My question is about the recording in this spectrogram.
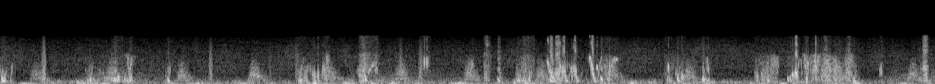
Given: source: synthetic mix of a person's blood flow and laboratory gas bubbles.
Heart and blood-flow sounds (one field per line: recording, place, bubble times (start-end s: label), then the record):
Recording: Doppler ultrasound of blood flow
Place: subclavian vein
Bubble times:
0.00-0.16 s: bubbles
0.85-1.36 s: bubbles
1.65-1.74 s: bubbles
2.96-3.31 s: bubbles
3.49-3.81 s: bubbles
4.21-4.31 s: bubbles
4.70-4.75 s: bubbles
4.83-4.94 s: bubbles
4.97-5.04 s: bubbles
5.15-5.35 s: bubbles
5.43-5.82 s: bubbles
5.85-6.19 s: bubbles
6.63-6.86 s: bubbles
6.99-7.13 s: bubbles
7.54-7.80 s: bubbles
7.84-8.60 s: bubbles
8.79-8.85 s: bubbles
9.17-9.36 s: bubbles
From the record:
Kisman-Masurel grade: 243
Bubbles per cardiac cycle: several, 3 to 8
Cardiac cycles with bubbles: 100%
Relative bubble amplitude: loud (0.450 to 0.775)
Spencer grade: 3 (all of the cardiac periods contain showers or single bubble signals, but not dominating or overriding the cardiac motion signals)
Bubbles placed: anywhere in the cardiac cycle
